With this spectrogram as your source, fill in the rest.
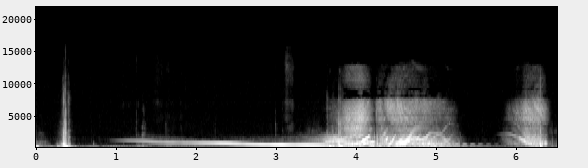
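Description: A handheld game console plays a short startup chime.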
